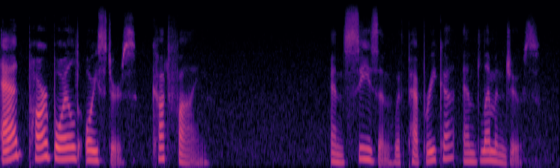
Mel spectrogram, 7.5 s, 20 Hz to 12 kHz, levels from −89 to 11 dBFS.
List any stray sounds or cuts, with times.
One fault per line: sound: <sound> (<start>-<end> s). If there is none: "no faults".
no faults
